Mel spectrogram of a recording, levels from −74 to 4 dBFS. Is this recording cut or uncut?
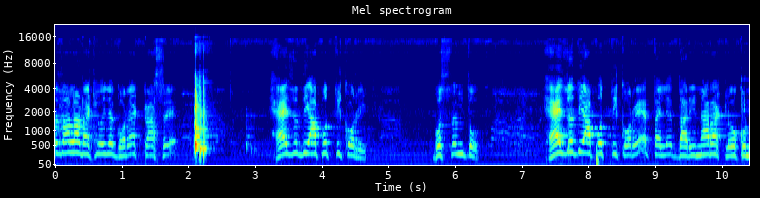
uncut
